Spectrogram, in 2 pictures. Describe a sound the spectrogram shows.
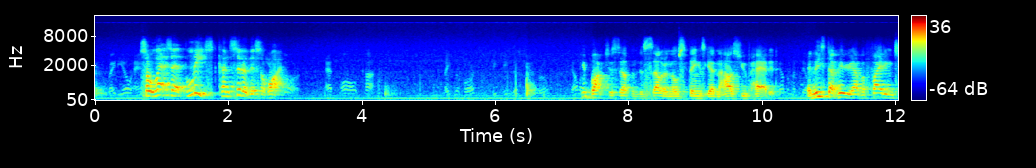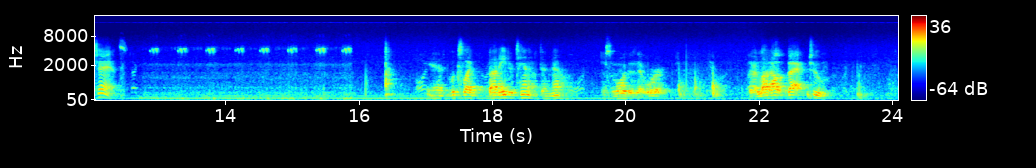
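A man speaks firmly.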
